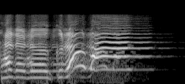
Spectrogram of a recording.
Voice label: System Voice; BBCP; Taokaka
